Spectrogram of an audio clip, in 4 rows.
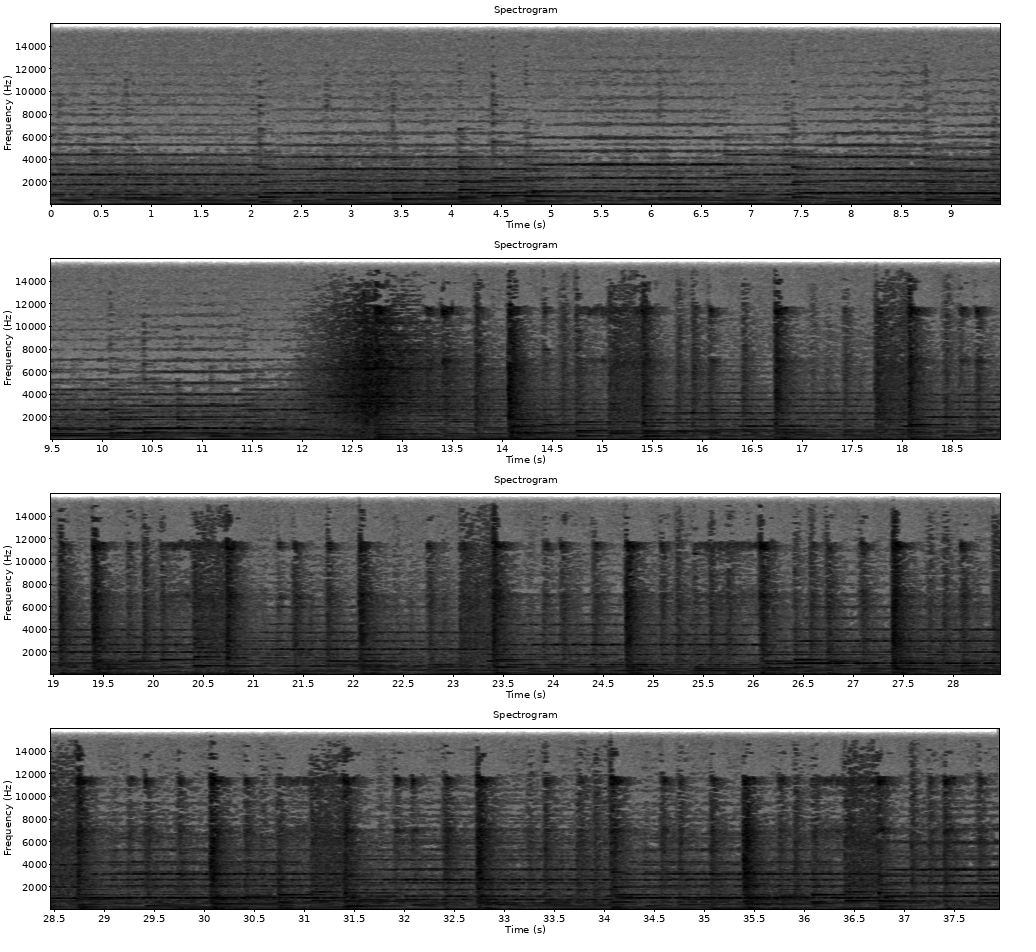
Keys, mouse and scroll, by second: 2.9 ctrl+z, 6.3 ctrl+z, 13.6 ctrl+z, 19.2 ctrl+z, 27.0 space, 32.4 scroll down 1, 36.2 ctrl+z.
